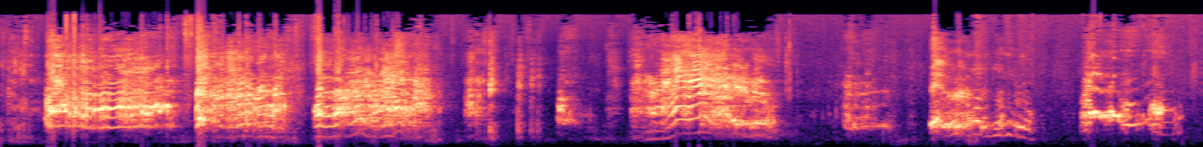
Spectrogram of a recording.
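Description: Staffordshire bull terriers growling in play as they go after a coconut, in growls of about a second each, repeated about six times with a few short sounds between.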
